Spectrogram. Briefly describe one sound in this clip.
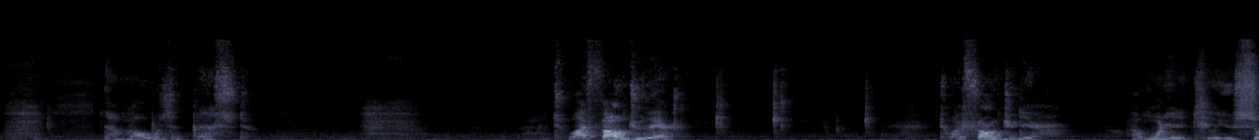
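A young boy talks with animation nearby.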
